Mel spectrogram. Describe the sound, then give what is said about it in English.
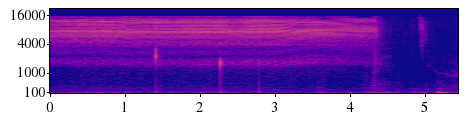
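An e-cigarette coil, a Type 2 on an Argus GT with a Just Try It drip tip, sizzles steadily for about four seconds, a bright crackling hiss with a few sharp pops, then cuts off, leaving faint rustling. “These are my pleasure vapes that I've been pleasure vaping.”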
